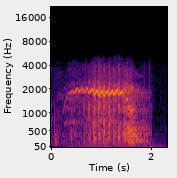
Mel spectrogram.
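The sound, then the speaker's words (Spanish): A tame, gentle horse lets out a loud whinny lasting about two seconds, rising sharply then trembling and fading, with no talking over it. “Oilo, ya está pajareando porque nos veo. Es un buen caballo y muy mansito.”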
